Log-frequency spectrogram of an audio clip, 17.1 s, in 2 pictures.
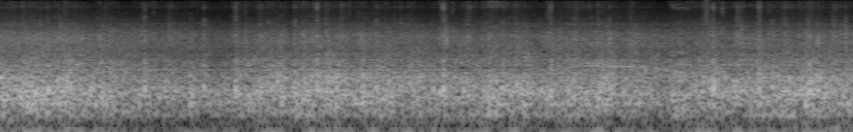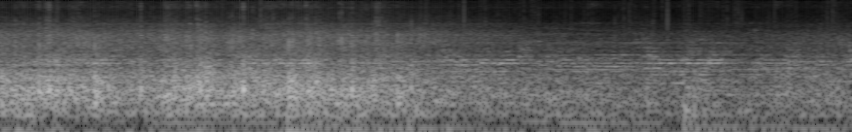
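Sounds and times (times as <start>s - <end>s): distant fireworks crackling: 0.0s - 17.0s
firecracker sharp crack: 7.1s - 17.0s.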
